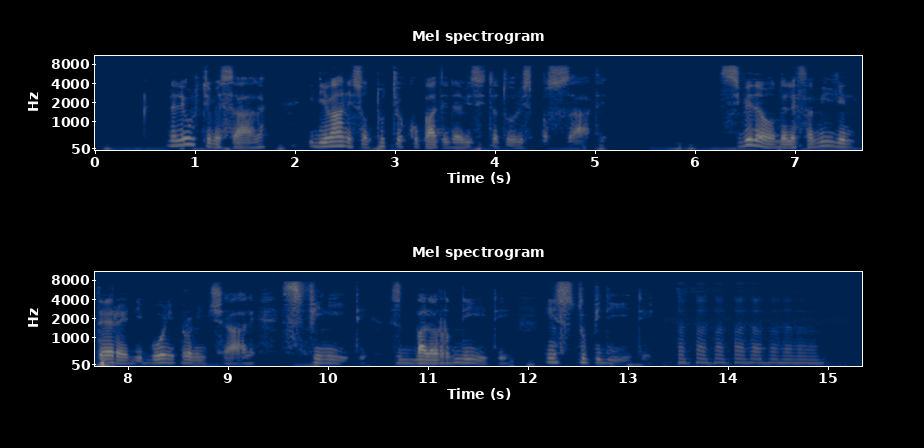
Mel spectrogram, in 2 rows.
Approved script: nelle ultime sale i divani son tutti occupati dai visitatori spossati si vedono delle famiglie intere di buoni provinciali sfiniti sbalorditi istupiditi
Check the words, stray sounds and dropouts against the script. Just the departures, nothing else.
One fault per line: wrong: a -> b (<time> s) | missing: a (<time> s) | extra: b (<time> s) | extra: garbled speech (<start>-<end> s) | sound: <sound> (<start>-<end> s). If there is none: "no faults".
sound: laugh (13.5-15.0 s)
